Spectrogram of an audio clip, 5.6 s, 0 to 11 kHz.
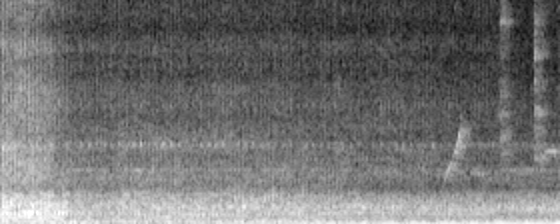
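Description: Mitsubishi Canter 110 PS diesel engine idling steadily after injector, valve and fuel-pump adjustment, its idle speed a little high by the mechanic's own reckoning.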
